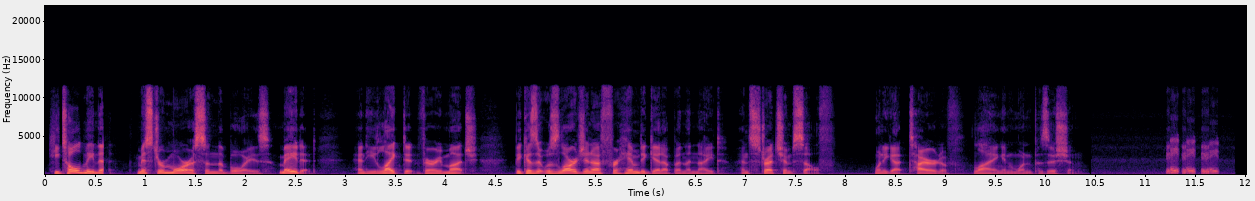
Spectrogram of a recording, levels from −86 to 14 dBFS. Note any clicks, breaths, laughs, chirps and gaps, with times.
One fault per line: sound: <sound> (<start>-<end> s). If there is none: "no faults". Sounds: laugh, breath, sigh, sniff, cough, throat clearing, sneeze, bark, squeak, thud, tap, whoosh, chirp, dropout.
sound: dropout (0.6-0.6 s)
sound: laugh (11.2-11.8 s)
